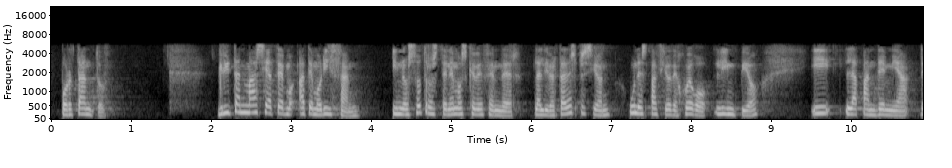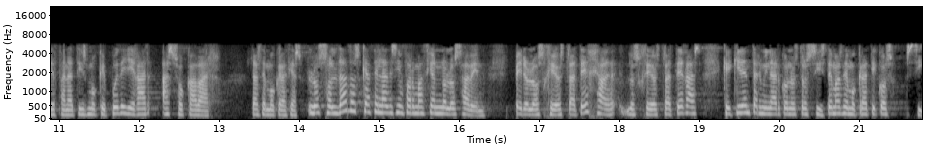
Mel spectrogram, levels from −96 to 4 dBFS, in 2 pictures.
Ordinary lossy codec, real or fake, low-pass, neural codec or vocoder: none; real; 5.4 kHz; none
